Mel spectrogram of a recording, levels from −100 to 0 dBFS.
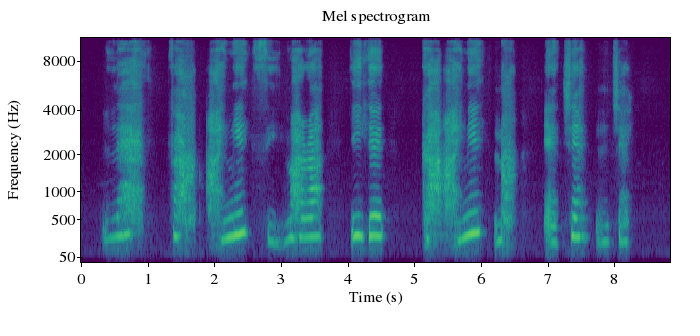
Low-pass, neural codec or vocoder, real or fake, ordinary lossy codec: none; autoencoder, 22.05 kHz, a latent of 192 numbers a frame, VITS, trained on one speaker; fake; none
